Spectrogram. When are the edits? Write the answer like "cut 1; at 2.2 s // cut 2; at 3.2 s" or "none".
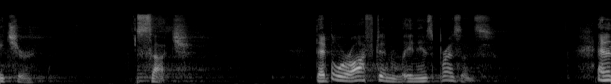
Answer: cut 1; at 1.4 s // cut 2; at 3.3 s // cut 3; at 4.0 s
